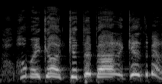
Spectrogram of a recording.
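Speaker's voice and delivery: acted, shrill, very high shriek. Recounting a bat loose in the bedroom, imitating him screaming. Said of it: "He's screaming and yelling at me".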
